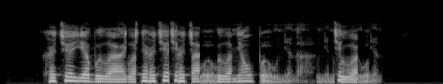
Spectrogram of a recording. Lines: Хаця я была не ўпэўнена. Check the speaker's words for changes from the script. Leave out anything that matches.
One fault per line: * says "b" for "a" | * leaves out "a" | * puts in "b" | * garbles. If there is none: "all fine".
* garbles
* garbles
